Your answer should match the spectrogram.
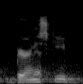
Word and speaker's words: Baraniski: Brian Baraniski, B-R-Y-A-N, Baraniski, B-A-R-A-N-I-S-K-I.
